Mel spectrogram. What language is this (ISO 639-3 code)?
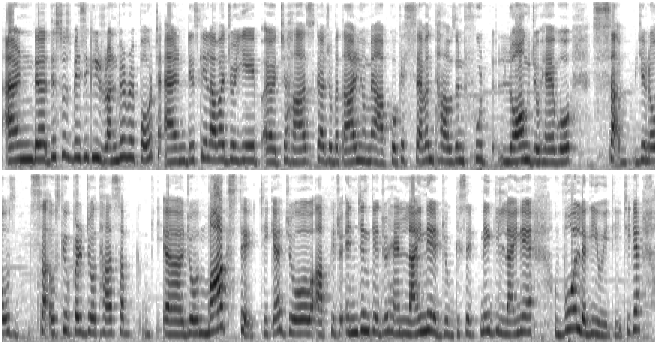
urd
